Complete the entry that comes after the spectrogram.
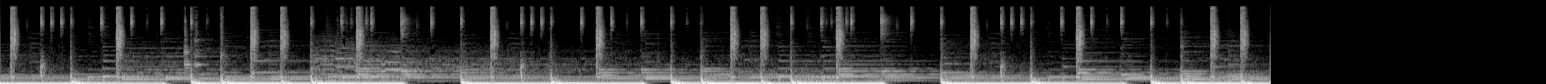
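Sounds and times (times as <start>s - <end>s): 
instrumental type beat: 0.0s - 12.7s.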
